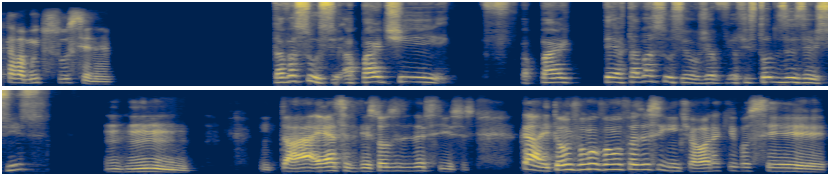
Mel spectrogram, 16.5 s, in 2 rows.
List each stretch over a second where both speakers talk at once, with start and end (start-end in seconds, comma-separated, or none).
none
